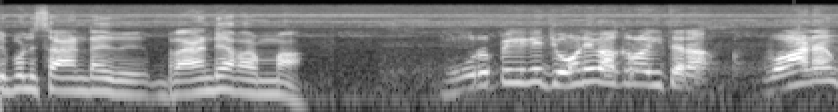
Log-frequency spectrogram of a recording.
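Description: Men's voices speaking Malayalam dialogue in two phrases with a pause between, over a steady high-pitched chirring of crickets.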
